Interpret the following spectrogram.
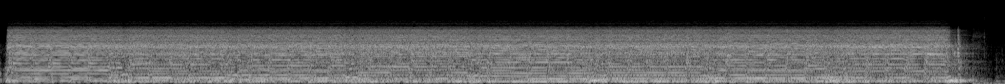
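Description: Electric guitar playing chords over a line that moves one semitone at a time, building tension and resolving; the playing stops abruptly just before the end.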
